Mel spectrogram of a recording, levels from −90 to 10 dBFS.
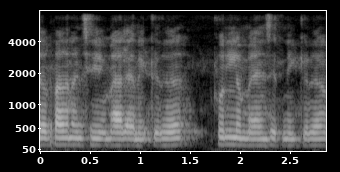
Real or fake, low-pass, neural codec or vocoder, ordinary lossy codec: fake; 7.2 kHz; codec, 16 kHz, 4 kbps, FunCodec, trained on LibriTTS, 50 frames a second; none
